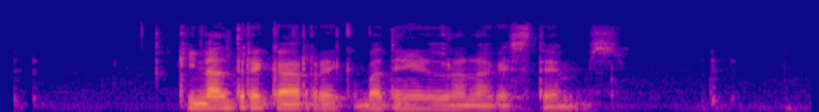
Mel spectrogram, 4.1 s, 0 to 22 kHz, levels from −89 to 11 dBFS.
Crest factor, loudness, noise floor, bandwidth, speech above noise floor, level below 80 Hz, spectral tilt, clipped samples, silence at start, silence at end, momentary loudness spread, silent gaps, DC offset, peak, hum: 24 dB; -30 LUFS; -72 dBFS; 10.5 kHz; 43 dB; -60 dBFS; -6 dB/octave; under 0.1%; 0.9 s; 1 s; 16 LU; none; under 0.1%; -8 dBFS; none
